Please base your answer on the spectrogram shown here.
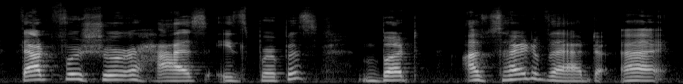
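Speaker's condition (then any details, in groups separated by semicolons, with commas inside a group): Spinocerebellar ataxia type 2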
